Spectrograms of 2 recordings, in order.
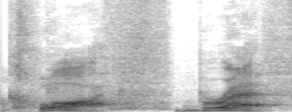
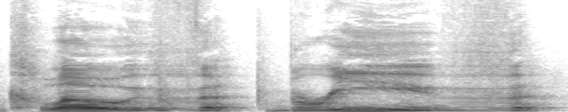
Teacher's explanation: Nos substantivos cloth e breath, o TH não é vozeado não. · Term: TH não vozeada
